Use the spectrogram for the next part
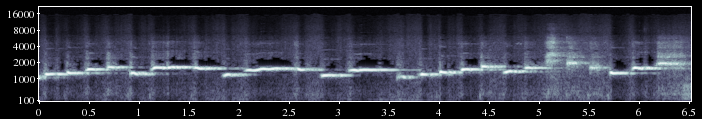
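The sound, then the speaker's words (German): Someone whistles a steady, bouncing melody, stepping through short repeated notes in a quick rhythm, climbing gradually and ending a little breathier and louder, with no talking. “Es ist aus der Halle des Bergkönigs, ne? Das ist das Motiv von Edvard Grieg.”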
